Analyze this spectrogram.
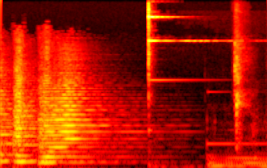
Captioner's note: ding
